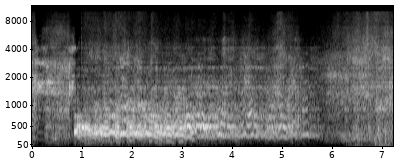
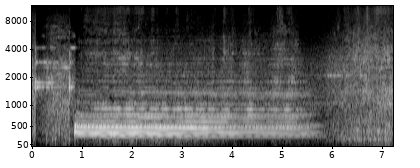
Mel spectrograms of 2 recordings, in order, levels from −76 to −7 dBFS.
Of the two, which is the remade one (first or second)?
first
